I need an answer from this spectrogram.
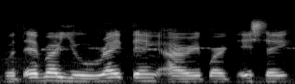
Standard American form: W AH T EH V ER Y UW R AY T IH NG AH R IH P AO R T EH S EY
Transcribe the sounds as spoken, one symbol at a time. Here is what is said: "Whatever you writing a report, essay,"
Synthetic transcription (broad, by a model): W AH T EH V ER Y UW R AY T IH NG AH R IH P AO R T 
